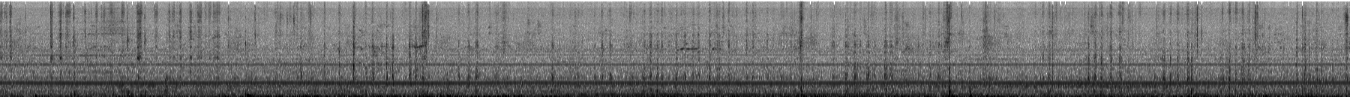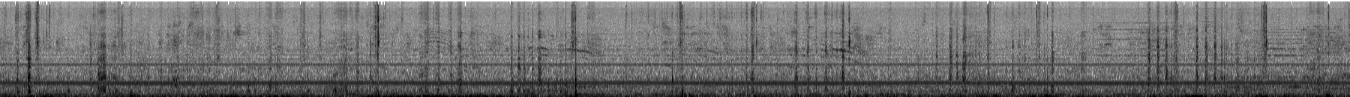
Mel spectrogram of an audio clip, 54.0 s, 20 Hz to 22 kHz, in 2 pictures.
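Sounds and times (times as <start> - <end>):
steady hum: 0.0 - 54.0
pencil scratching on paper: 1.0 - 4.7, 5.5 - 10.3, 11.0 - 20.0, 20.8 - 38.8, 40.3 - 44.4, 45.3 - 48.9, 49.8 - 54.0.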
